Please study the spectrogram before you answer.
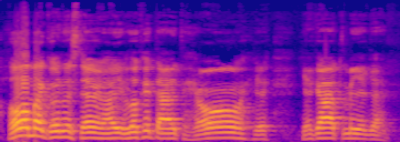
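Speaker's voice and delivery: loud, hammed-up fright; mock-scared grandpa. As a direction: play a startled old man, overdone. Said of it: "not like this".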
